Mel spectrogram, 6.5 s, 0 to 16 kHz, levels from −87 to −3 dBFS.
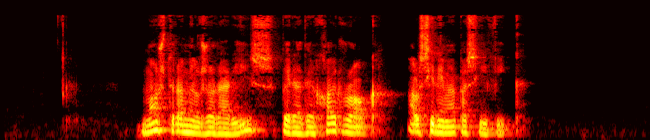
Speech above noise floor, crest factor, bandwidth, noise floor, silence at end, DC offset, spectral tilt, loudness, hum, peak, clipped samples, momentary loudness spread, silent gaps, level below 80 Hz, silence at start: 54 dB; 20 dB; 11.5 kHz; -78 dBFS; 1.3 s; under 0.1%; -6 dB/octave; -25 LUFS; none; -8 dBFS; under 0.1%; 9 LU; none; -60 dBFS; 1.4 s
